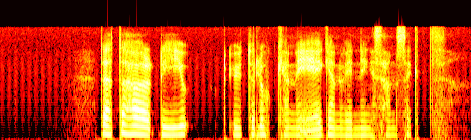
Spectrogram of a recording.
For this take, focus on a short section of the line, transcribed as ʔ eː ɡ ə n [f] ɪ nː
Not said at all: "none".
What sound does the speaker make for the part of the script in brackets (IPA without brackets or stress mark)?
v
